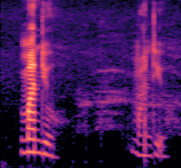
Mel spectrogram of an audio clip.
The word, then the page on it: mandiu: wamesa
